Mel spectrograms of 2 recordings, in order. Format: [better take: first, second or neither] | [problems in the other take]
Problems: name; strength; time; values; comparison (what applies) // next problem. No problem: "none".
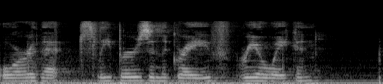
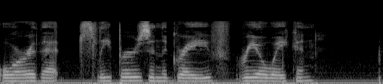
second | background sound (Boom); 16 dB below the speech // room echo; dies away in 0.8 s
